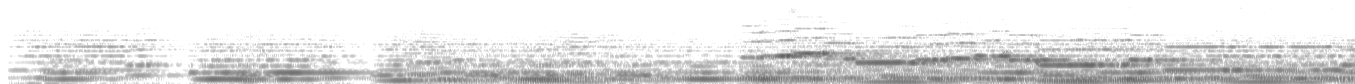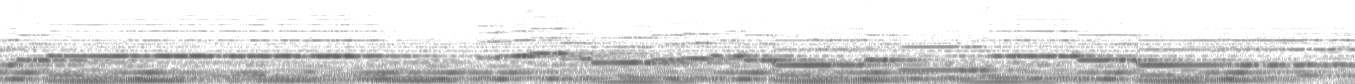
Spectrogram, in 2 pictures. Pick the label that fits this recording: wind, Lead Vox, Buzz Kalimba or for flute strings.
for flute strings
